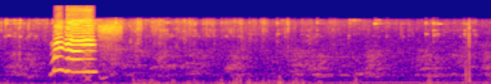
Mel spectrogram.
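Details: Weimaraner among a group of the dogs giving one short, loud, high yelp that rises and then holds briefly, followed by quiet shuffling and faint low sounds.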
